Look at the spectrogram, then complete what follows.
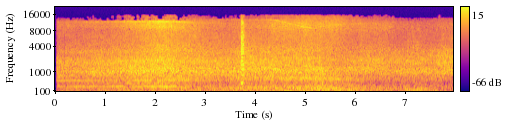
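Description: Street traffic ambience: cars running past over a steady hiss of road noise, with one short horn toot a little before four seconds in. It is a sound-effect bed that starts and stops abruptly.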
